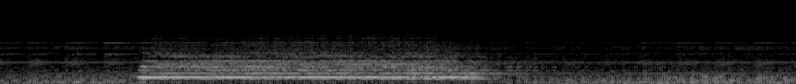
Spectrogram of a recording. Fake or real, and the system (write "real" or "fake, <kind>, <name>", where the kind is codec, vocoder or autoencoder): fake, vocoder, BigVGAN v2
